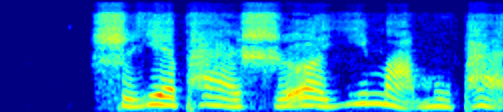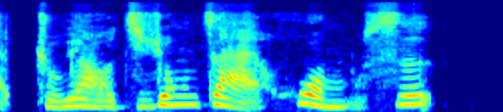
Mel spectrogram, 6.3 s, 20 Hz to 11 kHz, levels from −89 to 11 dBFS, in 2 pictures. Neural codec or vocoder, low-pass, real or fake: vocoder, 22.05 kHz, 80 mel bands, WaveNeXt; 9.9 kHz; fake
